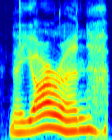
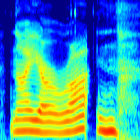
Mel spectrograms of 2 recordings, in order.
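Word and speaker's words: Narayanan: Hour two, we will hear from attorney Madhavi Nayaran, who is a civil rights attorney, and she'll share, I said it wrong, it's Nayaranan, who is a civil rights,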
